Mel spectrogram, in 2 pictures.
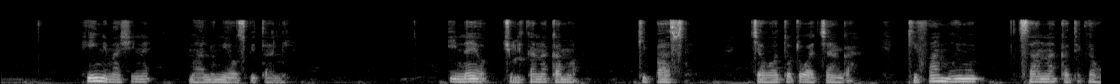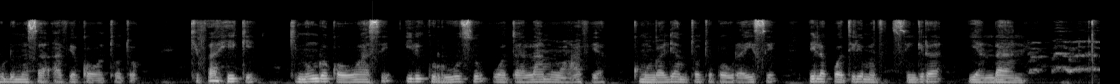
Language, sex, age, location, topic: Swahili, male, 25-35, Nairobi, health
